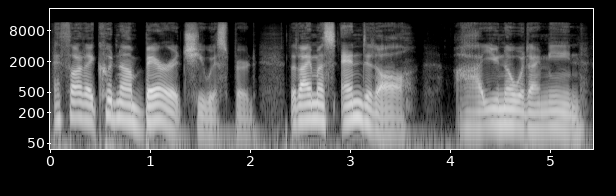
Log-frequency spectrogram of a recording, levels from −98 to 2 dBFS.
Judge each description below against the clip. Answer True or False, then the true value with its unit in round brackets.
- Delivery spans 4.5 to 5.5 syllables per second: True (5.0 syllables/s)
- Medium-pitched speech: False (110 Hz)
